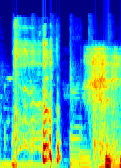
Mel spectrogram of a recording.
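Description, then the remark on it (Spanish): A person imitates a donkey's bray: two loud, rasping, honking bursts with a short pause between, the second breathier and noisier than the first. “no, güey, el burro, güey.”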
